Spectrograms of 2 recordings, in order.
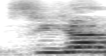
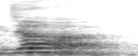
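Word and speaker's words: czar: ए आर यहां पर सी का उच्चारण नहीं करेंगे सीजार नहीं बोलेंगे हम लोग यहां पर बोलेंगे जार जार का अर्थ होता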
